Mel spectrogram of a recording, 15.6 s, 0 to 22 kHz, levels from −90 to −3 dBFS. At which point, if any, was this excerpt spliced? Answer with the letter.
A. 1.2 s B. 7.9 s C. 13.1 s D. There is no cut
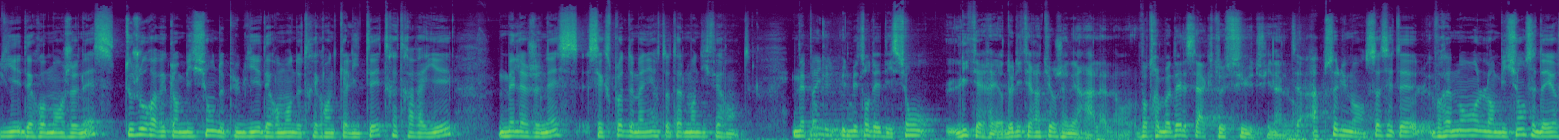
B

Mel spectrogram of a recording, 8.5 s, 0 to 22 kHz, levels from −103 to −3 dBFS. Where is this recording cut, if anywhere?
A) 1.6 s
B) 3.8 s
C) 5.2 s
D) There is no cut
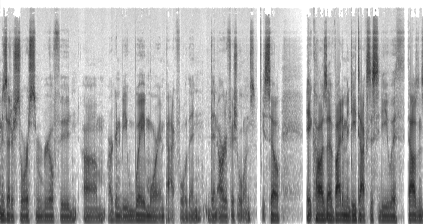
C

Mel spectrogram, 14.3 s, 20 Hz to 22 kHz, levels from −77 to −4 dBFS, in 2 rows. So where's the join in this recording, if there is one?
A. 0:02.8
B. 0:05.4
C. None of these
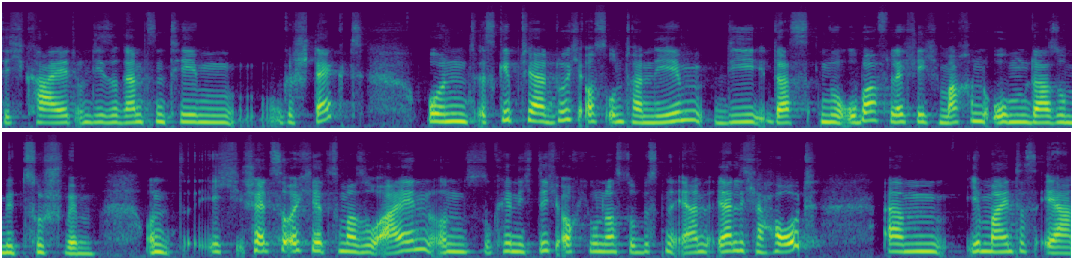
B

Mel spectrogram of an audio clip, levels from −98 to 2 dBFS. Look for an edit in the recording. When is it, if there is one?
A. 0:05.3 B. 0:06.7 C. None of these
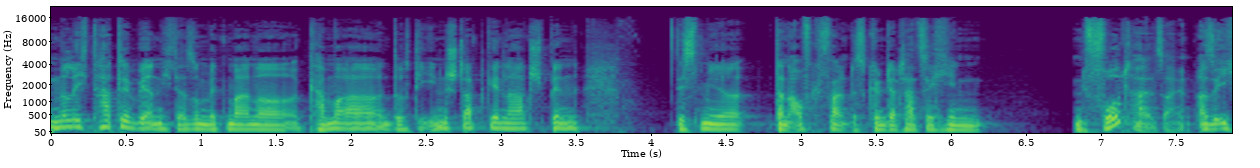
A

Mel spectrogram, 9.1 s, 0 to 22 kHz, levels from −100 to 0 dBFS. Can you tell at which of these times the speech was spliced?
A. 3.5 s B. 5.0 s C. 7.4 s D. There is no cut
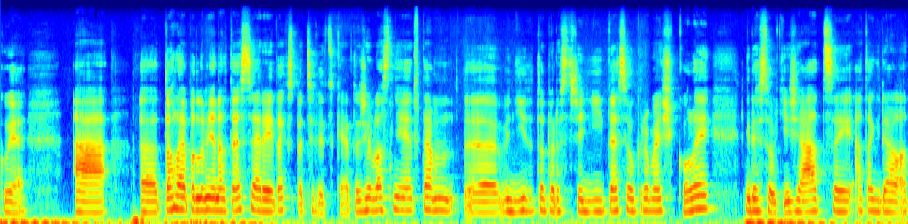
C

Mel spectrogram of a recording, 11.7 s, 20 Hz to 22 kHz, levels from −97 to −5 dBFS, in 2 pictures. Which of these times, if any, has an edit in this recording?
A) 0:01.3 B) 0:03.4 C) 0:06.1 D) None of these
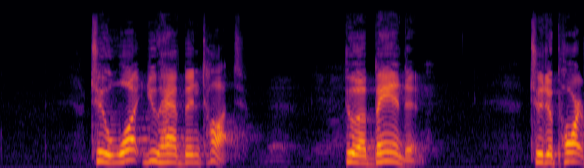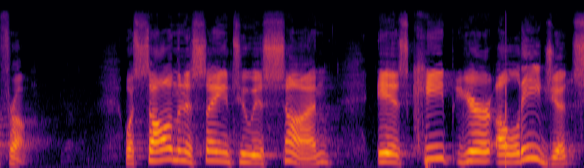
B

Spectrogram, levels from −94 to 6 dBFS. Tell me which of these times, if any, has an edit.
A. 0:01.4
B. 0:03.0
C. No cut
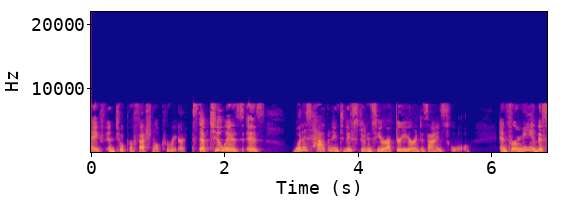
A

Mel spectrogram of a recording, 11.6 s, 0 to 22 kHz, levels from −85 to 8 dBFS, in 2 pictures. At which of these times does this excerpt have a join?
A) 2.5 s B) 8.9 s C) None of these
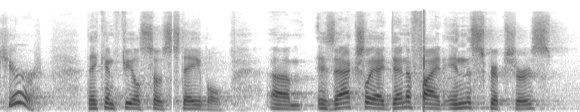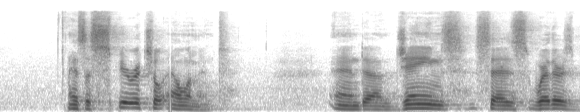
A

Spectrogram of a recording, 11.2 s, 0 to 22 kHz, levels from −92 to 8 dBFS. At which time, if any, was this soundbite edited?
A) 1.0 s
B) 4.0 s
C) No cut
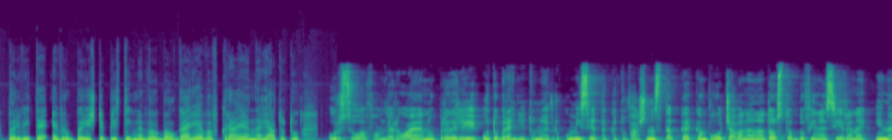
B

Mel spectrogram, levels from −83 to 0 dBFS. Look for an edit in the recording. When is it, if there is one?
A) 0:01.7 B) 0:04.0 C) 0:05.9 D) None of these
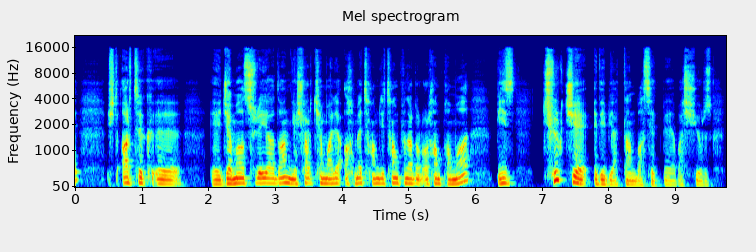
D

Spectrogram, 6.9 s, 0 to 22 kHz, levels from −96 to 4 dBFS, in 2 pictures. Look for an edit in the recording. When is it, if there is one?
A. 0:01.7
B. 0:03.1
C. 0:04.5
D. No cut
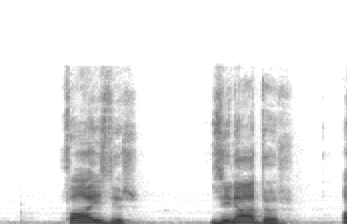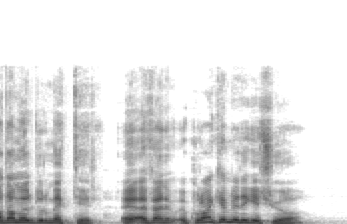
C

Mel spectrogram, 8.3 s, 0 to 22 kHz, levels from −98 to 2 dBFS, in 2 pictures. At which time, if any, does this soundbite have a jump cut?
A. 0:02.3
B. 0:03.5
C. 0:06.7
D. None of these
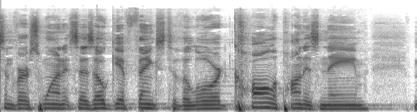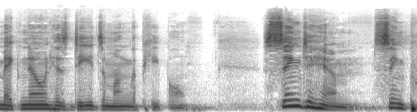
D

